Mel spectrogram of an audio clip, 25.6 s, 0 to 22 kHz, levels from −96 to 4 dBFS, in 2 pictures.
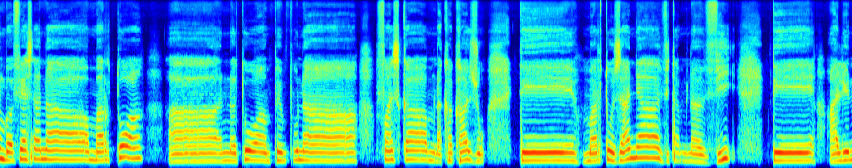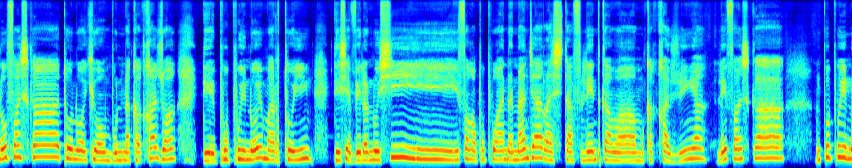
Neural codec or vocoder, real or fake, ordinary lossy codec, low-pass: vocoder, 44.1 kHz, 128 mel bands, Pupu-Vocoder; fake; none; none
